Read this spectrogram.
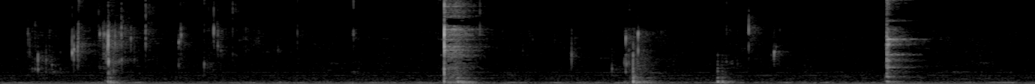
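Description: A metal spoon clinks against a ceramic bowl.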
